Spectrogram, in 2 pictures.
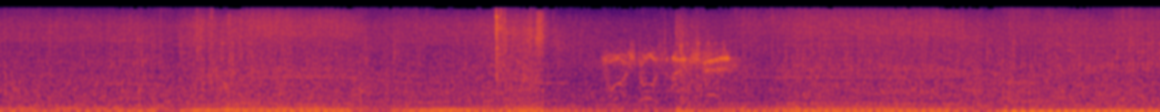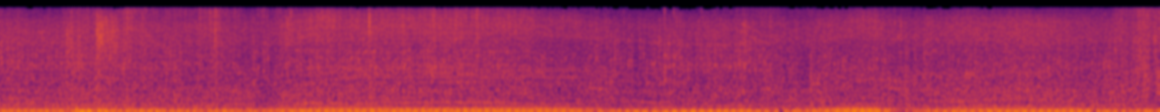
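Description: A heavy tank engine rumbles steadily, rising and falling.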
